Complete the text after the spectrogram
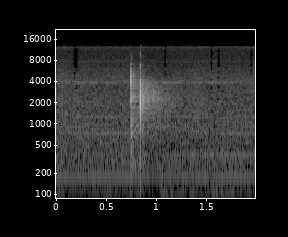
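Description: Billiard balls click sharply together.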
